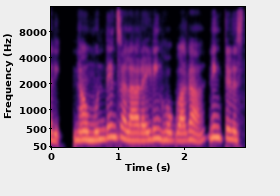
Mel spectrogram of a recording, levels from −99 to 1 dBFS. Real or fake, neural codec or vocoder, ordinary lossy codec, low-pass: fake; codec, 44.1 kHz, 7.8 kbps, DAC; AAC, 64 kbps; 14.4 kHz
